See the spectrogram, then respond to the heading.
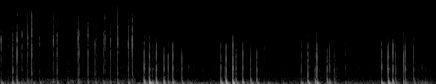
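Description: A closed, hand-sized red textured leather Michael Kors zip wallet, held near the microphone, is scratched and tapped on its leather surface with long acrylic nails. Quick, irregular taps and scratches come in loose clusters, each a short dull thump with a brief bright click that dies away almost at once.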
